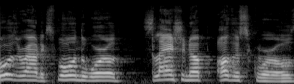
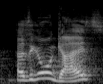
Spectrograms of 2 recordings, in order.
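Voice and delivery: cartoon giraffe voice, hip-hop style, New York. Bursting in on the others' recording as a hip-hop giraffe: New York Giraffe voice. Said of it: "New York Giraffe introducing himself over and over".

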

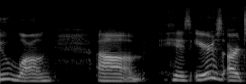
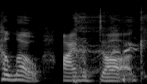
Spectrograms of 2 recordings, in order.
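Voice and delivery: put-on flat movie star voice, louder; 5 dB louder than usual. Imitating Bruce Willis voicing a dog: imitating Bruce Willis. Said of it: "he's just like".

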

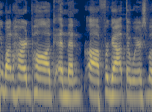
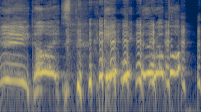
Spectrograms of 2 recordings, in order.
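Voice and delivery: very high, slow speech spoken while inhaling; 11 semitones higher, 3 dB louder than usual. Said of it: "he's breathing in while he's talking".

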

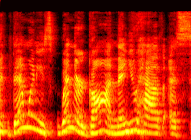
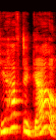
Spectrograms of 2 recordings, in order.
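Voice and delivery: put-on very soft-spoken voice, higher; 4 semitones higher than usual. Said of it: "I kinda just said it very softly".

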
